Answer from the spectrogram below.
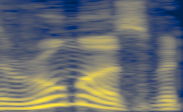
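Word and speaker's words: Rumours: Rumors wird das ausgesprochen. Das Album wird Rumors ausgesprochen.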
